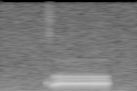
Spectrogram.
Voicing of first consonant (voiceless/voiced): voiceless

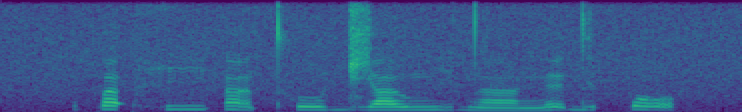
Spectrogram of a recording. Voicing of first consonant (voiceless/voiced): voiceless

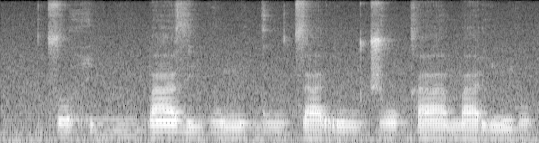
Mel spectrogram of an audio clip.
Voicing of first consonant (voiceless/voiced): voiceless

